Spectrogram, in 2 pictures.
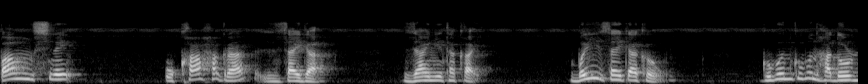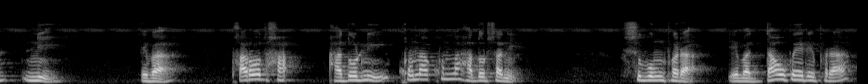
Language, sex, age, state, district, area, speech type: Bodo, male, 30-45, Assam, Chirang, urban, spontaneous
